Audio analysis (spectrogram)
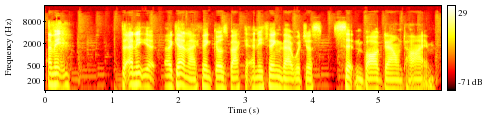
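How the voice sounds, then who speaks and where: A man's voice: medium pitch, fairly even intonation, moderate pace, bright, forceful tone, faint music behind. A man co-hosting a casual talk about tabletop games as a game master, thinking aloud as he goes. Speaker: podcast co-host and game master.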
